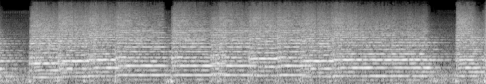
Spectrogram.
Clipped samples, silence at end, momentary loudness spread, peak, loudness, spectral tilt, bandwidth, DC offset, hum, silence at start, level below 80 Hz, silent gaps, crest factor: 10%; 0 s; 3 LU; 0 dBFS; -2 LUFS; -1.5 dB/octave; over 20 kHz; under 0.1%; none; 0 s; -30 dBFS; none; 4 dB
